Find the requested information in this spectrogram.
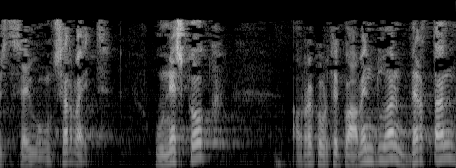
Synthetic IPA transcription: est̪sajɣ̞unse̞ɾβa̰jt̪ | une̞sko̞k | a̰wre̞ko̞uɾt̪e̞ko̞aβ̞e̞nd̪uambe̞ɾt̪an

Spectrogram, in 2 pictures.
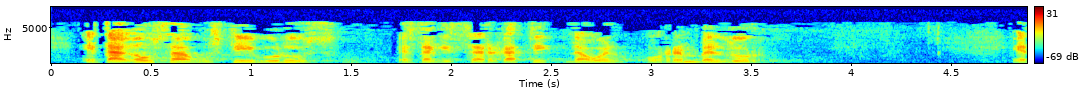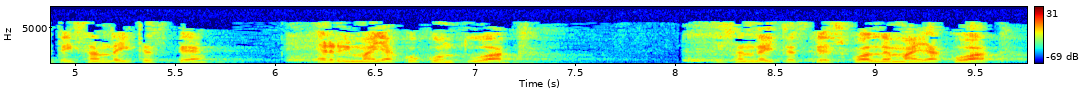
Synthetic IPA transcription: e̞t̪aɣ̞awsaɣust̪iejβuɾuse̞st̪akit̪se̞ɾɣat̪ik̚d̪awe̞no̞re̞mbe̞ld̪ur | e̞t̪aisand̪ajt̪e̞ske̞ | erimajako̞ko̞nt̪uak | isand̪ajt̪e̞ske̞ːskuald̪e̞majako̞ak

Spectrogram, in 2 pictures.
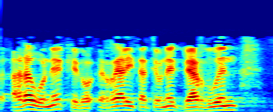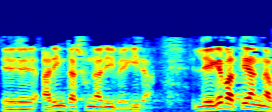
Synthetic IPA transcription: aɾawo̞ne̞ke̞ðo̞ʔe̞re̞alit̪at̪e̞o̞ne̞k̚be̞aɾðue̞n | aɾijnt̪asunaɾiβe̞ɣ̞iɾa̰le̞ɣe̞β̞at̪e̞ana

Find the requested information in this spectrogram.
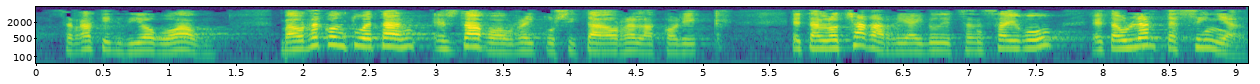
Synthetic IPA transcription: se̞ɾɣat̪ikd̪io̞ɣ̞uaw | baore̞ko̞nt̪ue̞t̪ane̞zd̪aɣ̞o̞awreikusit̪ao̞re̞lako̞ɾik | e̞t̪alo̞t͡ʃaɣ̞ariaiɾuð̞it͡se̞nsajɣ̞ue̞t̪aule̞ɾt̪e̞siɲa

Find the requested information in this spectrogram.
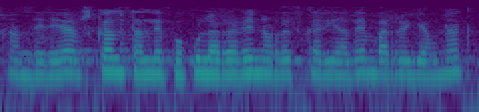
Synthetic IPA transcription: and̪eɾeaewskalt̪ald̪e̞po̞pularaɾe̞no̞ɾðe̞skaɾiaðe̞mbarioʝawnak

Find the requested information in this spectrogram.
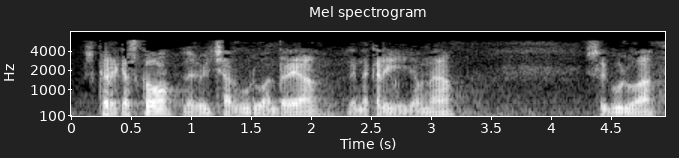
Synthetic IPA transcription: e̞ske̞rikasko̞le̞ɣ̞e̞βilt͡saɾβuɾuand̪ɾe̞ale̞ːnd̪akaɾiʝawna | selβuɾua

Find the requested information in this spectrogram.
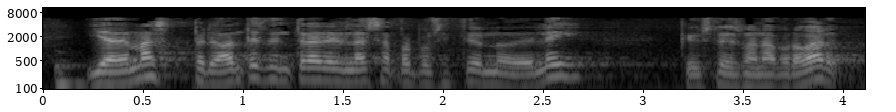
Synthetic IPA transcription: iaðe̞maspe̞ɾo̞ant̪e̞zðe̞nt̪ɾaɾe̞nlaesapɾo̞po̞siθjo̞nːoðe̞le̞j | ke̞ust̪e̞e̞zβanaːpɾo̞β̞aɾ

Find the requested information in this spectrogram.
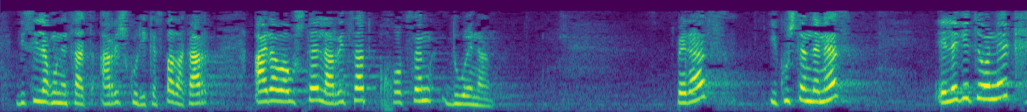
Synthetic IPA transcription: bisilaɣ̞une̞t͡sat̪ariskuɾike̞spað̞akaraɾawawst̪e̞larit͡sat̪ʝo̞t͡se̞nd̪ue̞na | be̞ɾas | ikust̪e̞nd̪e̞ne̞s | e̞le̞ɣit̪eone̞k

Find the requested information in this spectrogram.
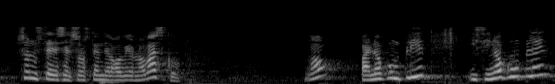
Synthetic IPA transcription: so̞nust̪e̞ð̞e̞se̞lso̞st̪end̪elɣ̞o̞β̞je̞ɾno̞β̞asko̞ | no̞ | pano̞kumpliɾisino̞kumple̞n

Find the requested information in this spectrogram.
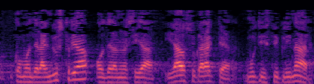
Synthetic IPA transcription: komoeld̪elaind̪ust̪ɾjaoeld̪elauniβeɾsiðat̪ḭðaðosukaɾak̚t̪eɾmult̪iðisθiplinaɾ

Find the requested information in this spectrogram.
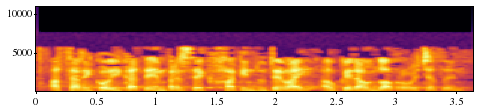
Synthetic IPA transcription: at͡sariko̞ikat̪e̞ːmpɾe̞se̞kʝakind̪ut̪e̞β̞ajawke̞ɾao̞nd̪o̞apɾo̞βe̞t͡ʃat͡se̞n

